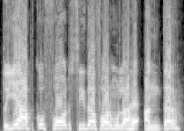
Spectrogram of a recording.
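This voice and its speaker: A man's voice: high voice, flat delivery, unhurried, smooth, dry recording, studio quality. A male maths teacher giving an exam-prep lesson, explaining step by step, repeating key points and talking directly to his students.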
